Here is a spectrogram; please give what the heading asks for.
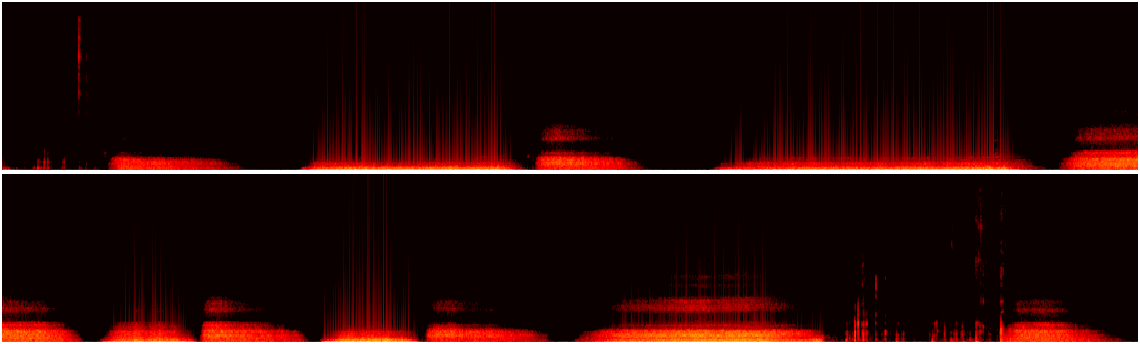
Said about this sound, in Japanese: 舐められてもっと敏感になってるから、私の吐息がかかるだけでも気持ちいいね。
